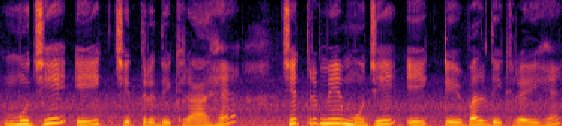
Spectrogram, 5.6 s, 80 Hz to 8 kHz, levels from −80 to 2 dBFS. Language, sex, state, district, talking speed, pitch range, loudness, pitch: Hindi, female, Madhya Pradesh, Katni, 150 wpm, 175-240 Hz, -15 LUFS, 200 Hz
